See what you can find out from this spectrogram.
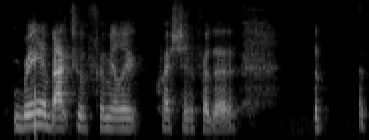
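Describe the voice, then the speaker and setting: In a French accent, a woman talks at a fairly quick pace against a quiet background. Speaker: podcast host, UX designer. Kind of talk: live podcast interview.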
